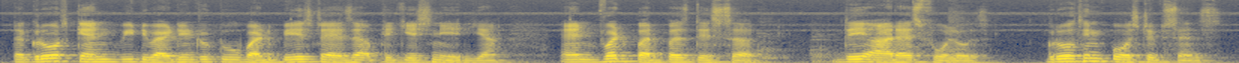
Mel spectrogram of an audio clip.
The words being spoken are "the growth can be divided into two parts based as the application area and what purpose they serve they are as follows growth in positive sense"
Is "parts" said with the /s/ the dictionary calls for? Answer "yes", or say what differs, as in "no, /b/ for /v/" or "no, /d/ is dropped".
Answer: no, /s/ is dropped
